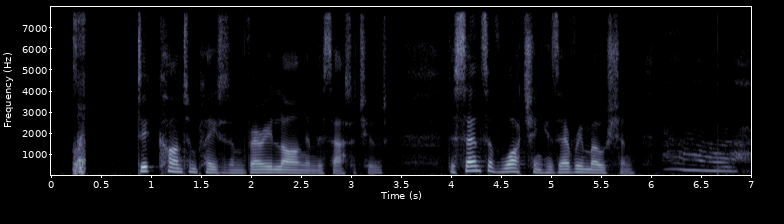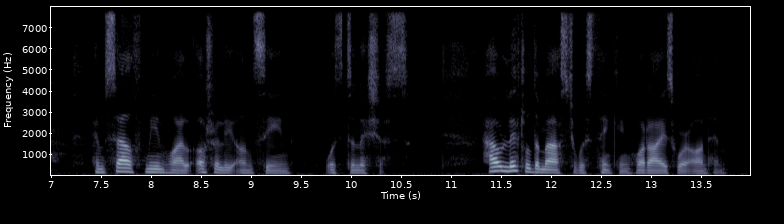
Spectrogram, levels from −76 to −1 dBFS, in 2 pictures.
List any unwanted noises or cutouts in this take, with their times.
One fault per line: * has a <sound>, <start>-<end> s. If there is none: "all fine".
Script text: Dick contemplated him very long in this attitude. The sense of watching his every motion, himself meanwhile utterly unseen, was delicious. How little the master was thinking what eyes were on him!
* has a laugh, 0.2-0.3 s
* has a sigh, 6.1-7.2 s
